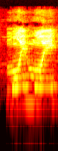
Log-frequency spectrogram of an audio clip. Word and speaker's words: moi moi: acai has a totally muy muy that's how it's pronounced to wrap lime online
